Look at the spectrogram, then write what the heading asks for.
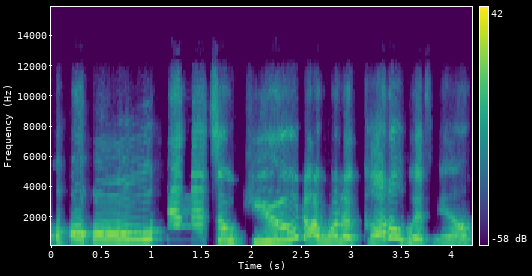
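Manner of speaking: high, loud cooing gush; swooning high-pitched delight; gushing over a cute photo. Pretend. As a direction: coo like you want to cuddle it. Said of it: "makes you go".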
